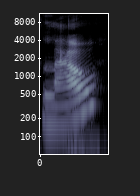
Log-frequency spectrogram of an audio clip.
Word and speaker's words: Lao Tzu: L-A-O. I know that's correct because I know Laos, Laotian. Lao, T-Z-U. Tzu. Some people said Chu. Some people said Tu. Some people said Tzu. It's one of them.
